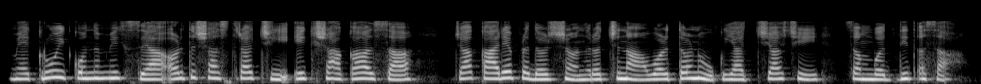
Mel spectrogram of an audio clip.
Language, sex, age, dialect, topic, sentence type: Marathi, female, 31-35, Southern Konkan, banking, statement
